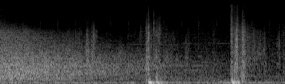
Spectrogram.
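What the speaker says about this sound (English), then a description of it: "Then the gunfire began." Two loud, sharp gunshots ring out about a second apart against a steady rushing background, amid chaotic violence where people are screaming and falling.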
